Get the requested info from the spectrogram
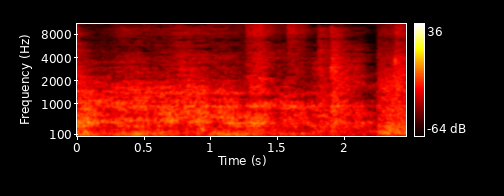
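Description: Quiet room noise with a few faint handling sounds from a steel ruler being shifted against the plastic body of a vacuum sealer.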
